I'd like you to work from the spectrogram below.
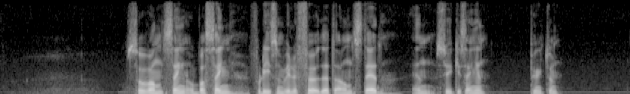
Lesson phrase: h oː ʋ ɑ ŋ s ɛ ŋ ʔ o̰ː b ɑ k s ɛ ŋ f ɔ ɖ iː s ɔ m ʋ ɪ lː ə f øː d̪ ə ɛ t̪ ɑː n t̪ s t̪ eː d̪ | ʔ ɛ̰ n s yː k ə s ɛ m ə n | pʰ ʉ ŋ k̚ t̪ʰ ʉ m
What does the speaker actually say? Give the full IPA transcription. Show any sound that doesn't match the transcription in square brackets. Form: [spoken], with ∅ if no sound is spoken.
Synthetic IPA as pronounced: [s] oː ʋ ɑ [n] s ɛ ŋ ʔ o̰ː b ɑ [∅] s ɛ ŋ f ɔ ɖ iː s ɔ m ʋ ɪ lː ə f øː d̪ ə ɛ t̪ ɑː n t̪ s t̪ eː d̪ | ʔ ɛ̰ n s yː k ə s ɛ [ŋ] ə n | pʰ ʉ ŋ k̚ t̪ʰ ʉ m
